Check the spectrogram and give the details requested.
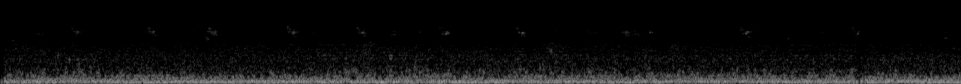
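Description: A bird chirping over and over, about one short high chirp every 0.7 seconds, over a steady low rumble.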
